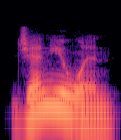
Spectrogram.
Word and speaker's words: genuine: Pronouncing genuine is simple. Genuine. With a soft G and a long E.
